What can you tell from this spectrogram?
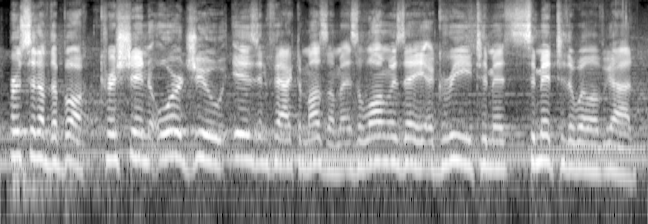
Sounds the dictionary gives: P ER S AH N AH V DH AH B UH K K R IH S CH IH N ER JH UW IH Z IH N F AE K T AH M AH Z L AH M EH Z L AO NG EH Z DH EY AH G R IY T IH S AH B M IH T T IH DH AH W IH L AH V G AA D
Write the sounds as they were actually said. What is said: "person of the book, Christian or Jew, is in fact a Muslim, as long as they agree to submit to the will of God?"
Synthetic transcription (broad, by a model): P ER S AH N AH V DH AH B UH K K R IH S CH IH N ER JH UW IH Z IH N F AE K T AH M AH Z L AH M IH Z L AO NG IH Z DH EY AH G R IY T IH S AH B M IH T T IH DH AH W IH L AH V G AA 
